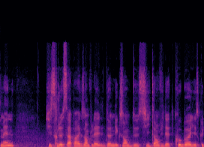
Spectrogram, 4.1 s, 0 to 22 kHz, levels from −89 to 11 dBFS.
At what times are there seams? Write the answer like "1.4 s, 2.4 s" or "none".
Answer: 1.1 s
